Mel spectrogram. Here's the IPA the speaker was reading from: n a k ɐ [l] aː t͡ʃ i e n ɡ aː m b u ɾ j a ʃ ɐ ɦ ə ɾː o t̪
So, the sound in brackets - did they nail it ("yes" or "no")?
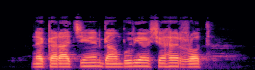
no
